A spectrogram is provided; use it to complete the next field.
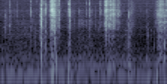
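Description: Gift wrapping paper being torn open in quick, crackly bursts, with short rips and crinkles scattered over about two seconds and no talking.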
